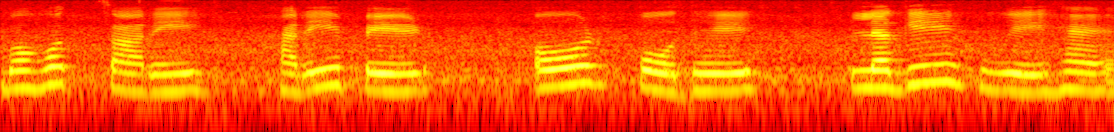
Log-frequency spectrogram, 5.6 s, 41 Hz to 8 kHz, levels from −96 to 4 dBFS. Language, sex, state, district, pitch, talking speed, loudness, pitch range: Hindi, female, Haryana, Rohtak, 225 Hz, 95 wpm, -19 LUFS, 215-250 Hz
